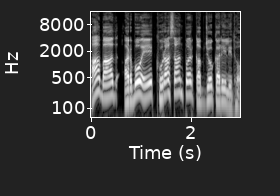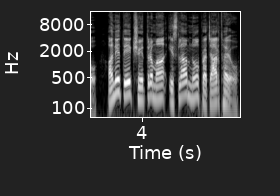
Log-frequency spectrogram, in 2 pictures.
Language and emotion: Gujarati, neutral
